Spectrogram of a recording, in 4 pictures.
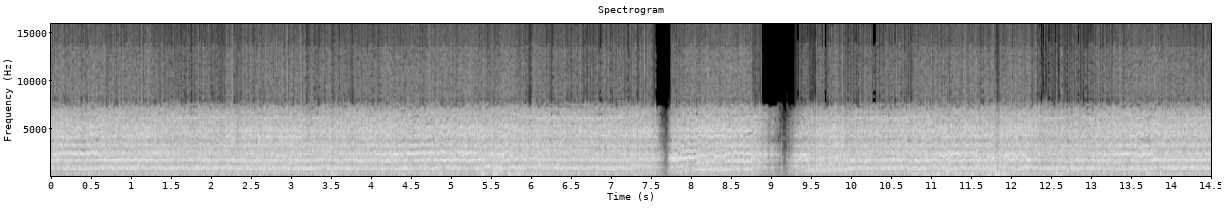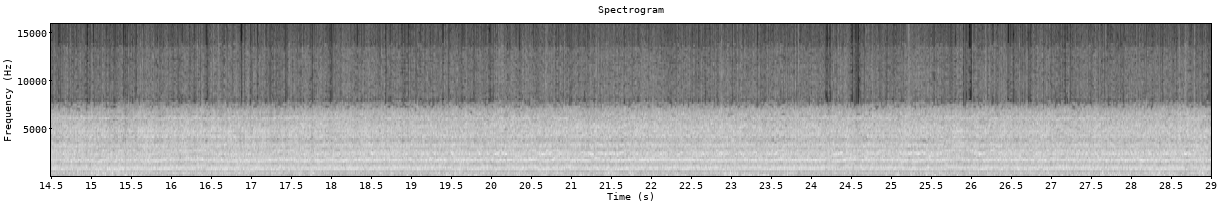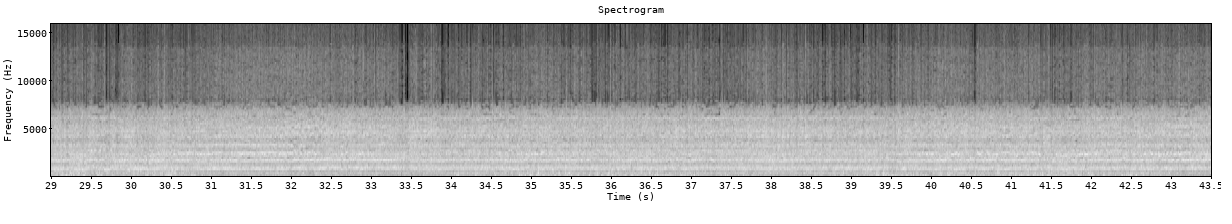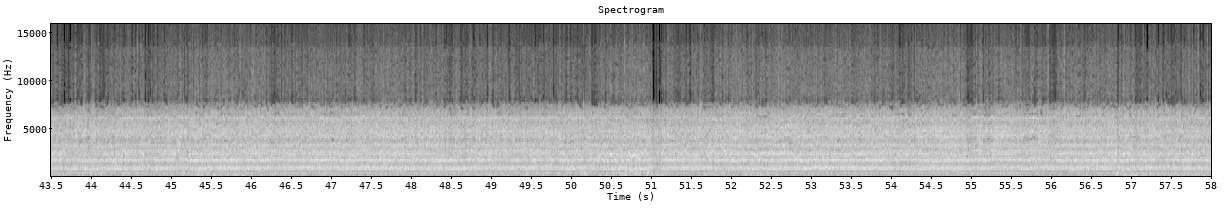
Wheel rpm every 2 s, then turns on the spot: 230, 220, 220, 190, 130, 220, 220, 220, 220, 230, 230, 230, 230, 230, 220, 220, 230, 230, 230, 220, 230, 220, 230, 230, 230, 240, 230, 220, 230.
none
